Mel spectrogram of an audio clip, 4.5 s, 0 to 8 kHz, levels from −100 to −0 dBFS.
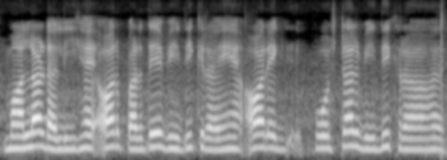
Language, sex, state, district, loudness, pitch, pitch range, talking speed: Hindi, female, Madhya Pradesh, Katni, -15 LUFS, 225 Hz, 210-245 Hz, 215 wpm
